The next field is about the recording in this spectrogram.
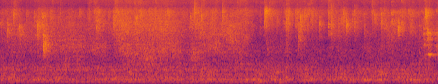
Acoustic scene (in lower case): restroom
